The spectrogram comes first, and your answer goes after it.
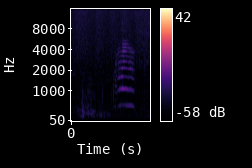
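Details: Domestic cat giving a single short, clear meow near the end, rising then falling, right after a person softly calls "kitty" several times in a quiet room.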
